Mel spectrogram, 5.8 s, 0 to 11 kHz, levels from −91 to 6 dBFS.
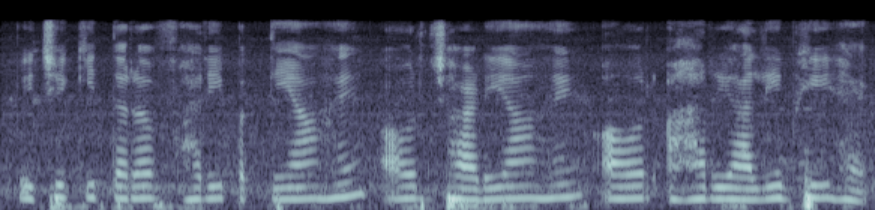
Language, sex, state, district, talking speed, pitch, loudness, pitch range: Bhojpuri, male, Uttar Pradesh, Gorakhpur, 135 wpm, 190 Hz, -21 LUFS, 180-195 Hz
